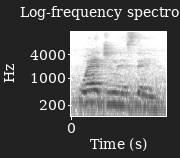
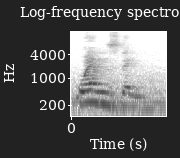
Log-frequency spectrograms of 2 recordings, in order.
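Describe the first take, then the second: First: Every written letter is pronounced in this word. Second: Some written letters are silent in this word. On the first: The speaker calls it wrong. "Se a gente só for ver a palavra, então eu ia pronunciar Wednesday" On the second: The speaker calls it right. "Como é que é quarta-feira em inglês?"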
